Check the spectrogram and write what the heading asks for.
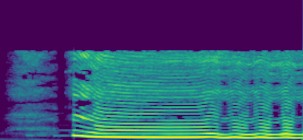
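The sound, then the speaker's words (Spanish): A single long, loud howl by a human voice imitating the big bad wolf at the door of the little pig's straw house in a telling of the three little pigs tale: a steady high-pitched wail that wavers slightly and drifts lower toward the end, held for nearly two seconds. “Cada uno se escondió en su casa, pensando que estaban a salvo, pero el lobo feroz se encaminó a la casita de paja del hermano pequeño y en la puerta aulló.”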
